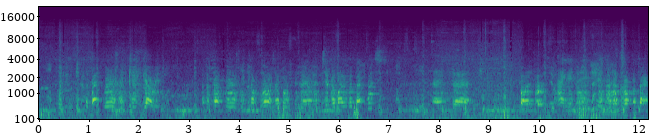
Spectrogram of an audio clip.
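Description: Voices talking over a steam traction engine running.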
